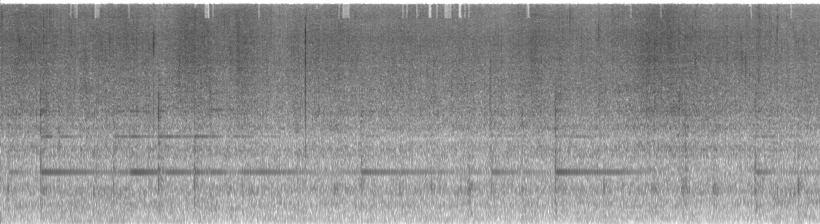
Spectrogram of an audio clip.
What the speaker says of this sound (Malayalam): ക്യാപ്സിക്കവും ഇതിനകത്തിട്ട് നന്നായിട്ടൊന്ന് മിക്സ് ചെയ്യാം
